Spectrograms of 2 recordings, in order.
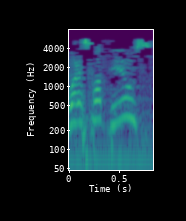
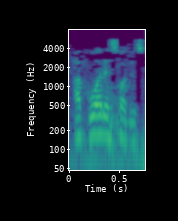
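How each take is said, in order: First: It is said in a desperate, hopeless tone. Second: It is said in a calm, confident tone. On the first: Nothing more can be done, so all hope is lost. The speaker calls it wrong. "Se desesperam" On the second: The matter is trusted to an all-powerful God. The speaker calls it right. "Só que ela não fala assim"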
